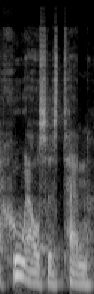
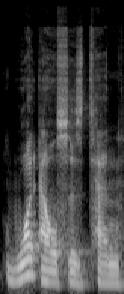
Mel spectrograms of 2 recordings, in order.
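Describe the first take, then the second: First: "Who" stressed, slowed, a bit lower. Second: "What" stressed and drawn out, very slow. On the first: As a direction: lean on "Who", as in "Who else is ten?". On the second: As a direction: lean on "What" slowly, as in "What else is ten?". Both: Shown as a demonstration.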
